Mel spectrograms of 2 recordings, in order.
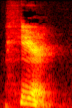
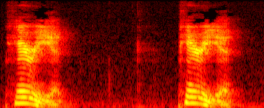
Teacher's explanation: The academic word period has 3 syllables, and the emphasis or stress is on the first syllable, peer. Peer. Don't say pair, say peer.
